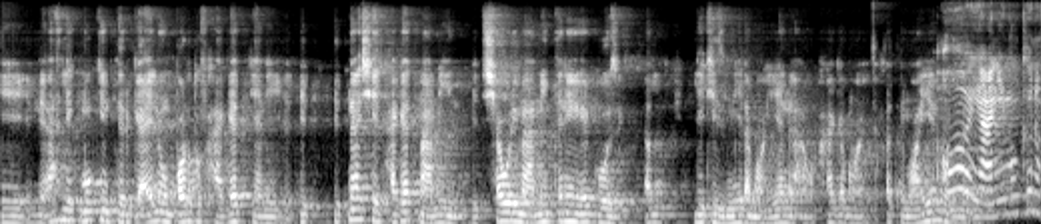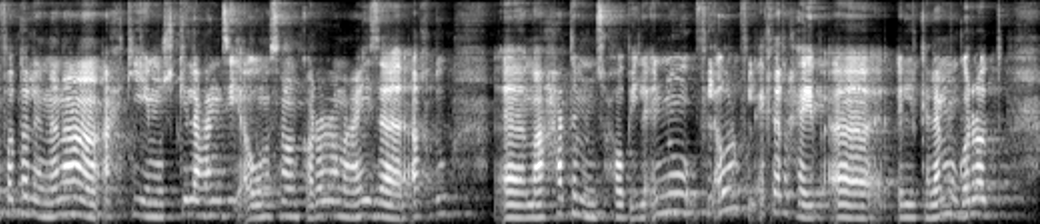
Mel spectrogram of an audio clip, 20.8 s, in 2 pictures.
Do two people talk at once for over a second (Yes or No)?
No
